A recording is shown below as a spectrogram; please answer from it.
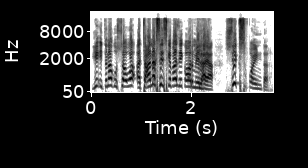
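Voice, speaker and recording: A young man with a strikingly high voice tells a story to his viewers in a casual, animated way. He keeps dropping "ठीक है" between lines. The sound is dry and close, with no room echo. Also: brisk. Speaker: streamer telling a story.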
